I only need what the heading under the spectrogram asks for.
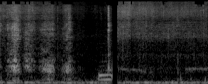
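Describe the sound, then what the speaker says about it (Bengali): A few neem leaves sizzle and crackle in hot oil in a home kitchen, a close steady frying hiss with stirring scrapes and a brief dropout partway through, no talking. "মা এখন তেলের মধ্যে দিয়ে দিয়েছে কয়েকটা নিম পাতা"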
